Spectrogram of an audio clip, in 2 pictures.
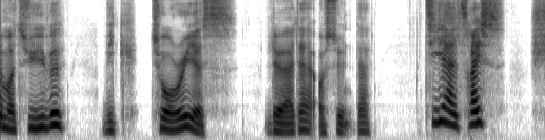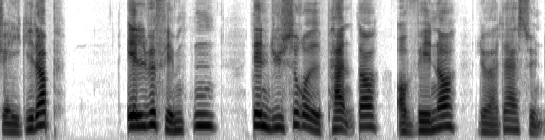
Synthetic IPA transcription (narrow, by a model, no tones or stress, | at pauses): emɒ̽t͡sʰyːʋə | ʋiɡ̥ | t͡sʰoʁiæs | lɶɐd̥æʔɒ̽søn̰d̥æ | t͡sʰḭːɐhælt͡sʰʁas | ɕeɪɡ̥idɒb̥ | elʋəfemd̥n̩ | d̥enlyːsəʁœðˠəpʰæn̰d̥ɐʔɒ̽ʋenɐ | lɶɐd̥ææsøn̰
